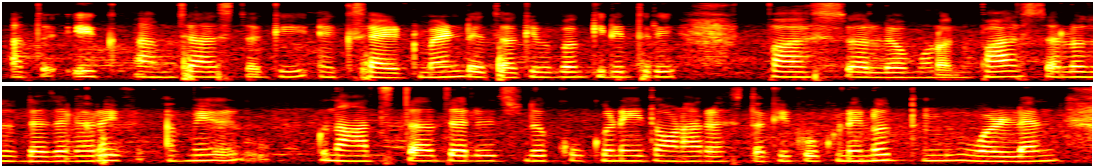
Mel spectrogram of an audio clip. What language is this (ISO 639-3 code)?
kok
